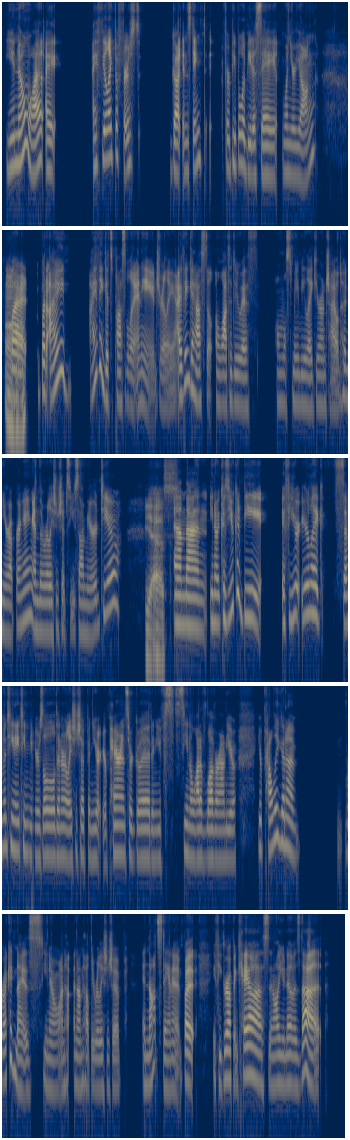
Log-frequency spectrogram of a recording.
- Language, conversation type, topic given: English, unstructured, What are some emotional or practical reasons people remain in relationships that aren't healthy for them?
- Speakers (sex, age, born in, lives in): female, 40-44, United States, United States; male, 20-24, United States, United States
- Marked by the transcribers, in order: other background noise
